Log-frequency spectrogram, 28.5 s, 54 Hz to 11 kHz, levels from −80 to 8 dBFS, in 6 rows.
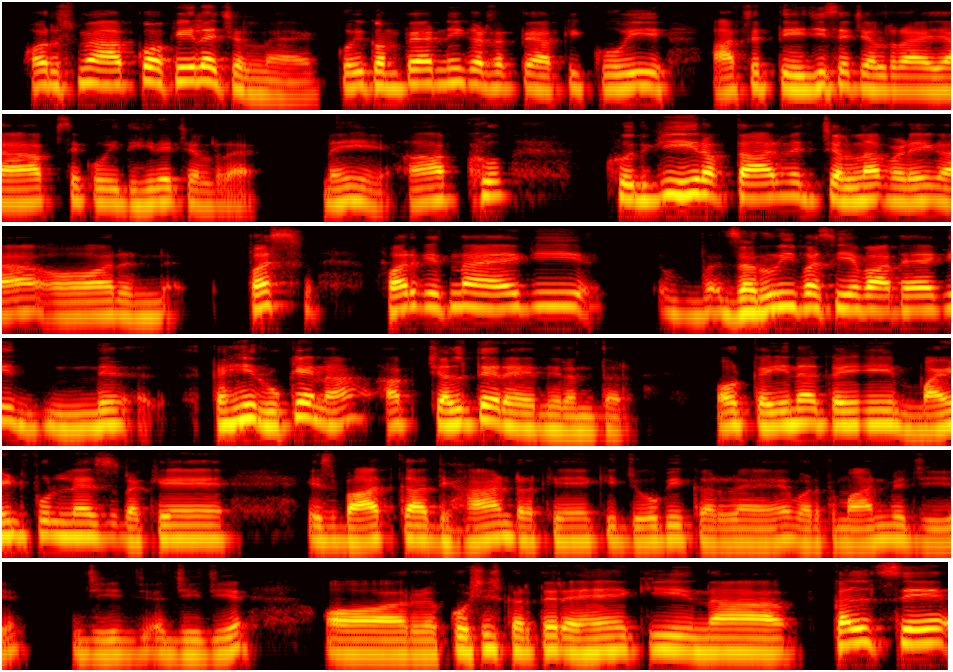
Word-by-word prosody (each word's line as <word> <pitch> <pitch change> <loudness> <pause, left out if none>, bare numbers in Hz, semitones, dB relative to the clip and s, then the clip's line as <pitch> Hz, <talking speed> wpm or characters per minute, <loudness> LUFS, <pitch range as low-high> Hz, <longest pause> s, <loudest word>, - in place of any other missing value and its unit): और 180 +1 +2
उसमें 205 +4 0
आपको 185 +3 +4
अकेला 225 +1 +4
चलना 125 - -5
है। 105 +1 -11
कोई 170 +2 -2
कंपेयर 185 +3 +3
नहीं 210 +1 -3
कर 185 -2 +1
सकता 165 -1 -5
है 150 - +3
आपकी 145 +3 -6
कोई 165 +2 -3 0.2
आपसे 140 +5 -2
तेज़ी 160 0 -2
से 175 +2 -3
चल 155 -3 -1
रहा 150 -1 +1
है 140 - +1
या 140 -1 +3
आपसे 145 +1 -3
कोई 145 -2 -6
धीरे 135 +3 -3
चल 135 -4 -9
रहा - - -9
है। - - -15 0.3
नहीं 140 -2 -5 0.2
आपको 160 +5 -1 0.6
ख़ुद 170 -2 0
की 210 0 +2
ही 215 - +5
रफ़्तार 180 -3 +5
में 190 -4 -6
चलना 165 +1 +4
पड़ेगा 155 -2 0
और 135 +2 -1
न 130 +1 -8 0.5
बस - - +4 0.4
फ़र्क 195 +4 +4
इतना 205 +2 +2
है 195 +1 +4
कि 210 0 -6 0.3
ब 150 +1 -9
ज़रूरी 160 +8 +3
बस 195 0 +2
ये 190 -1 +2
बात 175 -1 +5
है 175 0 +4
कि 185 +1 -5 0.2
नि 140 +3 -2 0.5
कहीं 180 +7 +4
रुके 150 +10 +3
ना 155 -6 -1 0.3
आप 160 +1 -3
चलते 165 +3 +4
रहे 140 -4 +1
निरंतर 115 -3 -5 0.4
और 150 +1 +2
कहीं 145 +1 +2
न 170 0 +4
कहीं 160 0 +1
माइंडफ़ुलनेस 155 +2 0
रखें। 140 +2 -2 0.4
इस 130 - -4
बात 135 +2 +4
का 135 -2 +5
ध्यान 130 +4 -2
रखें 125 -1 -5
कि 130 - -10
जो 125 0 -5
भी 135 +1 -4
कर 120 -3 -6
रहे 115 0 -5
हैं 130 - -4
वर्तमान 115 0 -4
में 135 -1 -5
जिए। 120 +4 -10 0.3
जीज 120 +1 -9
अ, - - -7
जी 120 -1 -7
जिए 135 +7 -5 0.4
और 120 -1 +3
कोशिश 145 +2 0
करते 140 +1 0
रहें 140 +1 +1
कि 150 0 -2
ना 135 0 +2 0.6
कल 200 +3 +6
से 200 -1 +6
150 Hz, 190 wpm, -22 LUFS, 130-170 Hz, 0.6 s, कल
